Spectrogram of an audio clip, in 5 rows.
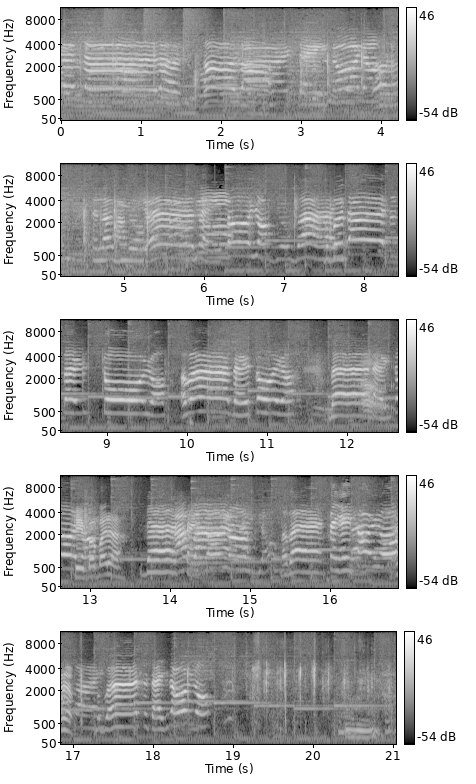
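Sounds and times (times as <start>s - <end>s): children singing: 0.0s - 8.6s
backing music with bass line: 0.0s - 21.0s.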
